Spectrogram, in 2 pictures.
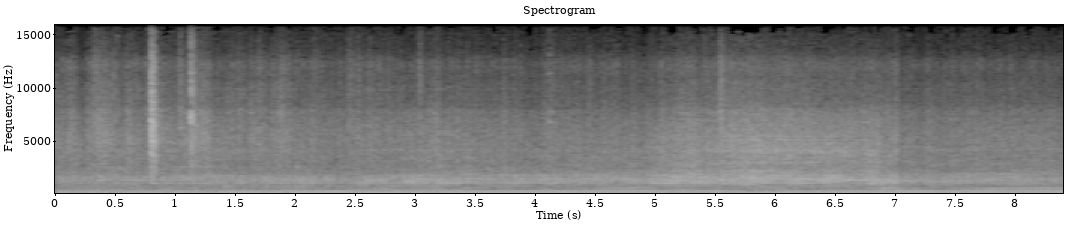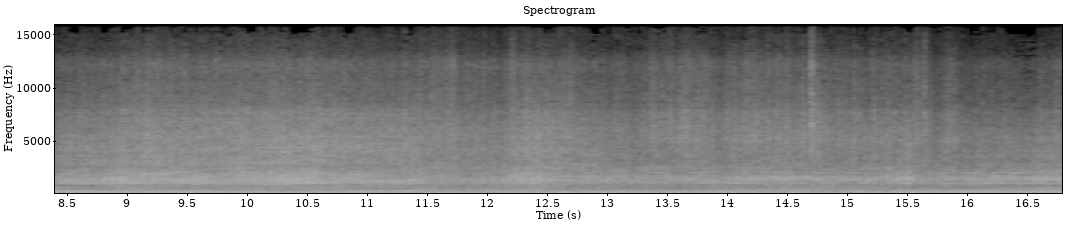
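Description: Tyres hum and rumble on the track.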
